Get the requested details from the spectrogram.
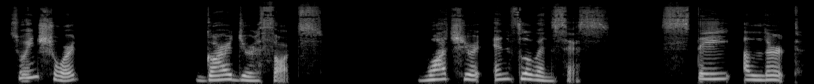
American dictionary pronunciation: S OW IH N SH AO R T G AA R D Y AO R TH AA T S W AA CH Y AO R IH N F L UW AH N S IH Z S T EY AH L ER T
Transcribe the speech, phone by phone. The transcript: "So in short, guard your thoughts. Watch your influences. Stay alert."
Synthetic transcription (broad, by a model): S OW IH N SH AO R T G AA R D Y AO R TH AA T S W AA CH Y AO R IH N F L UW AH N S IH S T EY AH L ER T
